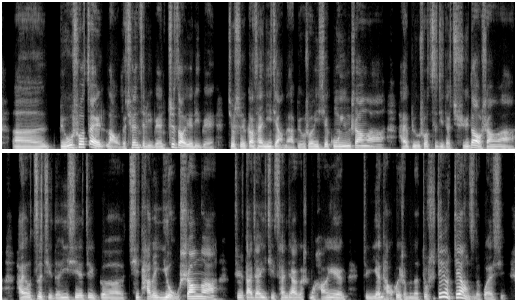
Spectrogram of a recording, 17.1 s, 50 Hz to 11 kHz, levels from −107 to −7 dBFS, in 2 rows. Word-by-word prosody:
呃， 115 0 -1 0.2
比 130 - -3
如 145 - +6
说 210 +3 +3
在 205 -8 +6
老 90 0 -2
的 115 - -7
圈 185 +9 -1
子 170 - -4
里 110 - -4
边， 115 +1 -4
制 215 - 0
造 180 - +7
业 125 -1 +2
里 110 -4 -4
边， 100 +3 -10 0.2
就 145 - 0
是 130 -2 -1
刚 135 - +4
才 140 -2 +2
你 130 +1 +4
讲 115 - +1
的， 105 - -6
比 110 - -11
如 110 - -7
说 125 +2 -1
一 125 - +1
些 130 +2 -2
供 135 +1 0
应 145 +2 +3
商 150 0 +2
啊， 130 -2 -5 0.2
还 - - -4
有 - - 0
比 - - -7
如 115 - -1
说 140 +4 -2
自 140 +2 -9
己 120 - -5
的 110 -1 -5
渠 115 +4 -6
道 - - +7
商 130 -1 -2
啊， 115 -1 -5 0.2
还 - - +1
有 145 -2 +2
自 145 +4 0
己 120 - -6
的 115 - -5
一 130 +1 +1
些 130 +1 -1
这 130 +1 -2
个 115 -2 -4
其 135 +4 -5
它 155 +2 -2
的 140 - +1
友 125 -5 +3
商 170 0 +5
啊， 140 -6 +1 0.3
就 135 - -4
是 - - -5
大 130 0 +1
家 135 0 +1
一 135 - +1
起 120 -2 -8
参 130 +3 -5
加 130 -1 +1
个 120 -3 -6
什 - - -15
么 120 - -5
行 120 +1 -4
业 120 -4 -1 0.3
这 120 - -9
个 110 - -5
研 115 +2 0
讨 - - -5
会 145 - -2
什 115 -3 -7
么 110 - -7
的， 110 -1 -4
都 150 +8 -6
是 175 +4 -16
这 285 - +2
样 295 -4 +4
这 260 - +2
样 245 - +6
子 100 - -13
的 100 - -10
关 105 +2 -5
系。 95 -2 -17
125 Hz, 315 characters per minute, -22 LUFS, 115-140 Hz, 0.3 s, 造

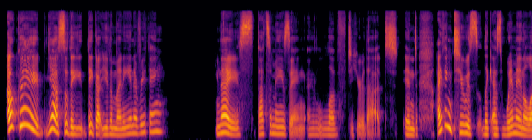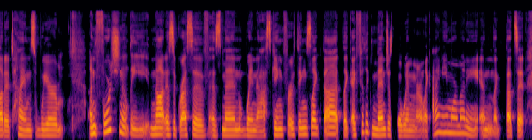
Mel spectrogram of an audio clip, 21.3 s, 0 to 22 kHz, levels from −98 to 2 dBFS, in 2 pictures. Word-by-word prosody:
Okay. 395 - +7
Yeah, 325 +4 +7
so 245 +2 +4
they 185 -5 -1
they 230 - +2
got 195 -3 +3
you 185 +1 -2
the 190 - -3
money 180 +2 -1
and 210 - -2
everything? 250 +4 -3 1.1
Nice. 200 -6 +5
That's 190 +3 -1
amazing. 195 -4 -4
I - - -15
love 170 -1 -8 0.2
to - - -7
hear - - -12
that, - - -8 0.4
and 175 -2 0 0.4
I - - +7
think 395 -6 +3
too 240 -9 +3
as 190 -4 +2
like, 180 +1 -3
as 180 -1 0
women, 195 +3 0
a 165 - +3
lot 155 0 +3
of 140 -1 -2
times 155 -3 -2
we're 155 0 -2 0.6
unfortunately 215 - -1
not 180 +1 +3
as 170 0 +1
aggressive 160 -2 -1
as 155 0 -1
men 155 0 -1
when 150 -2 -3
asking 165 +5 -2
for 170 - -4
things 185 +1 -1
like 200 -2 +1
that, 195 0 +2
like, - - -1
I 165 - 0
feel, 240 +9 -9
like, 250 -4 -5
men 170 -2 +2
just 165 -2 -5
go 150 0 -2
in 150 -1 -4
and - - -8
are - - -5
like, - - -6
"I 225 +3 -4
need 235 0 -5
more 225 -1 -3
money," 205 - -5
and, 330 -1 -5
like, - - -7
that's - - +1
it, - - 0
180 Hz, 180 wpm, -25 LUFS, 165-225 Hz, 1.1 s, Okay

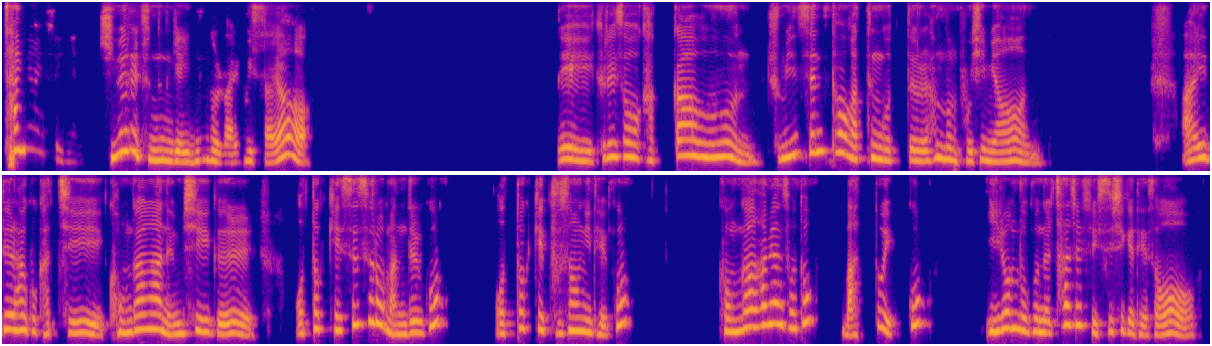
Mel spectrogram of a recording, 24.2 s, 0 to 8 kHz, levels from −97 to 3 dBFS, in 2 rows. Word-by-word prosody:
참여할 375 -1 +1
수 325 - -19
있는 165 -2 -27 0.2
기회를 325 +6 +2
주는 195 -6 0
게 175 - +2
있는 175 +4 -2
걸로 170 -4 -1
알고 160 +5 -5
있어요. 180 - +1 2.5
네. 195 -3 +1
그래서 250 0 +1
가까운 245 - +1
주민 240 - 0
센터 335 +1 0
같은 220 +1 +1
곳들 190 -1 -2
한번 215 -5 +1
보시면 175 -2 -3 1.4
아이들하고 240 +3 +2
같이 195 -1 0
건강한 250 +3 +2
음식을 185 -2 +1 0.4
어떻게 255 +7 -2
스스로 350 +6 +2
만들고 205 - +1 0.5
어떻게 255 +9 -3
구성이 230 +1 +1
되고 320 - -2 0.9
건강하면서도 310 - +2 0.3
맛도 305 - -3
있고 345 - -2 0.6
이런 270 +5 +3
부분을 225 -4 +2
찾을 345 - +2
수 335 - -5
있으시게 210 +3 -1
돼서 170 -1 -1
220 Hz, 235 characters per minute, -22 LUFS, 185-275 Hz, 2.5 s, 이런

